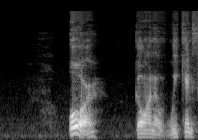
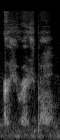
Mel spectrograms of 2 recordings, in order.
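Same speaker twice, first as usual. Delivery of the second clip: soft whisper to Paul; 22 dB quieter, faster than usual. Acted. Host whispering to Paul before the game, hushed. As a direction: whisper it like a secret.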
